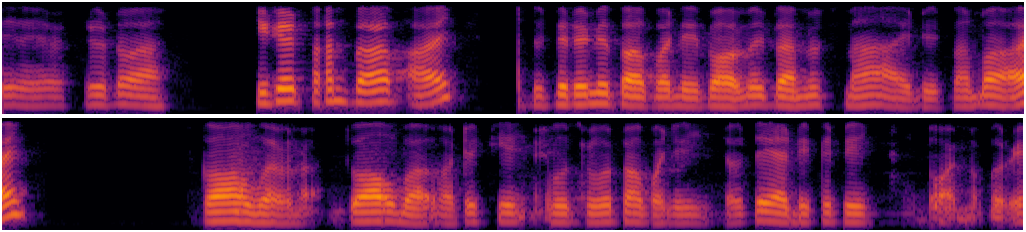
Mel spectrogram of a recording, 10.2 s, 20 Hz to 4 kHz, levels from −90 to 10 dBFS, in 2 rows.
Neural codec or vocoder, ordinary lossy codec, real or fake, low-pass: autoencoder, 22.05 kHz, a latent of 192 numbers a frame, VITS, trained on one speaker; none; fake; 3.6 kHz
